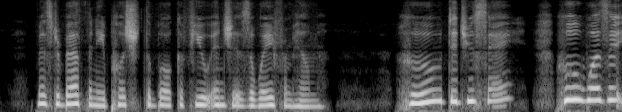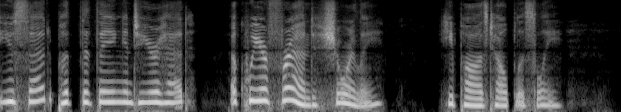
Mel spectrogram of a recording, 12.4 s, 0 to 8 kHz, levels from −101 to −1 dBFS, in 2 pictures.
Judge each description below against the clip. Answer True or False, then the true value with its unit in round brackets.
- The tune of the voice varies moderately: False (7.1 semitones)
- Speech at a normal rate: True (155 wpm)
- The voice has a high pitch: True (235 Hz)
